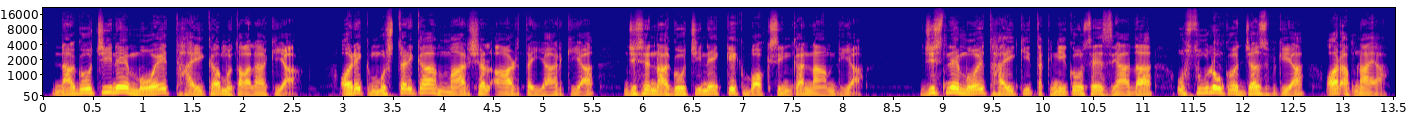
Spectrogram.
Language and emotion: Urdu, neutral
